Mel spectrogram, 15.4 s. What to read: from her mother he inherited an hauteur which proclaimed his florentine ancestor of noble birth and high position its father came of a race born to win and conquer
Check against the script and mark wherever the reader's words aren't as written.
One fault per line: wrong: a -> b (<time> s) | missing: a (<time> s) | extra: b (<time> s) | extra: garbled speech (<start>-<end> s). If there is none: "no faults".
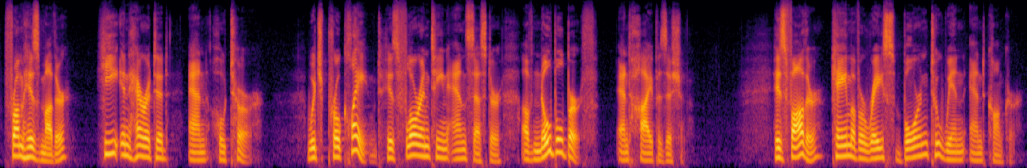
wrong: her -> his (0.3 s)
wrong: its -> his (11.6 s)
